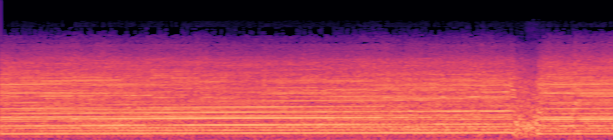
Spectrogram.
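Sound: car engine accelerating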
